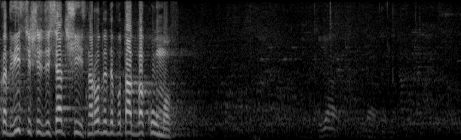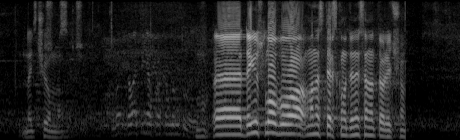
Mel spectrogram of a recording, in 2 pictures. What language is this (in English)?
Ukrainian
